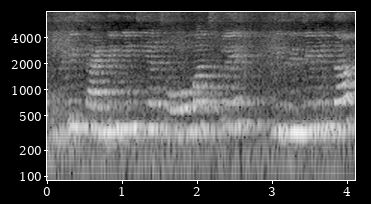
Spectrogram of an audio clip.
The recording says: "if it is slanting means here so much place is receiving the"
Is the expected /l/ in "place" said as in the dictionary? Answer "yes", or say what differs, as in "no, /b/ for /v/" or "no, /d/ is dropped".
no, /l/ is dropped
